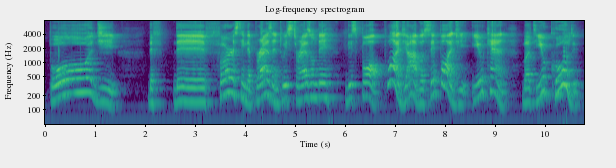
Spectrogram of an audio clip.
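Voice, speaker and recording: A Brazilian man with a Brazilian Portuguese accent, teaching a language lesson and speaking the drill sentences slowly and carefully. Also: a little high, bright, forceful tone, roomy sound. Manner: slow, careful drills in Portuguese, with upbeat English asides.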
